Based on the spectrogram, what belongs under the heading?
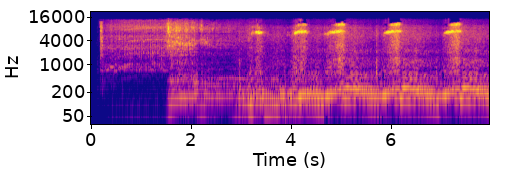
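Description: Car engine revved over and over, its pitch climbing and falling about once a second, with a short high chirp near each peak; it comes in strongly about a second and a half in, after a quieter start.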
